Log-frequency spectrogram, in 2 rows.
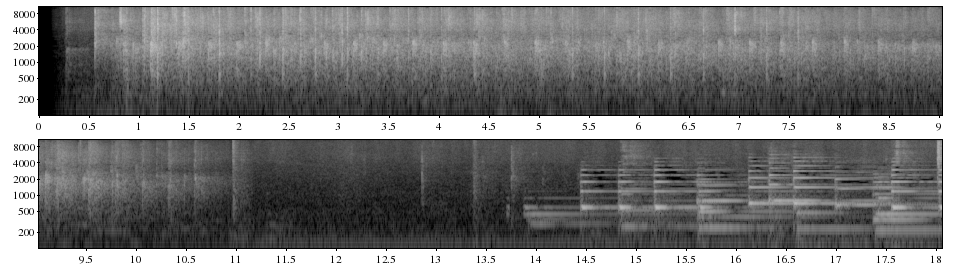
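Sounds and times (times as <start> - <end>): audience applauding: 0.2 - 11.0.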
